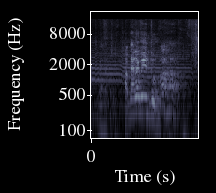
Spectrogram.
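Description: A person's drawn-out, wavering vocal sound starting a little under a second in and lasting about a second, over faint steady background music.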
